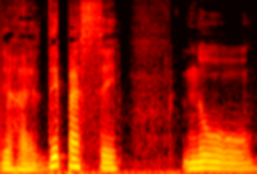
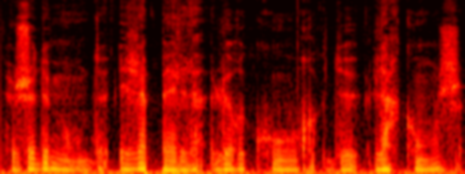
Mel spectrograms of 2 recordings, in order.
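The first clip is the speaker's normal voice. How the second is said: quiet prayer; 4 semitones lower, 9 dB quieter than usual. Real, not acted. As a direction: murmur a prayer to the archangel. Protection prayer before reading.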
